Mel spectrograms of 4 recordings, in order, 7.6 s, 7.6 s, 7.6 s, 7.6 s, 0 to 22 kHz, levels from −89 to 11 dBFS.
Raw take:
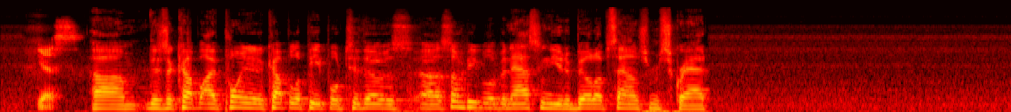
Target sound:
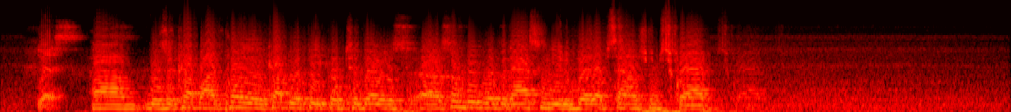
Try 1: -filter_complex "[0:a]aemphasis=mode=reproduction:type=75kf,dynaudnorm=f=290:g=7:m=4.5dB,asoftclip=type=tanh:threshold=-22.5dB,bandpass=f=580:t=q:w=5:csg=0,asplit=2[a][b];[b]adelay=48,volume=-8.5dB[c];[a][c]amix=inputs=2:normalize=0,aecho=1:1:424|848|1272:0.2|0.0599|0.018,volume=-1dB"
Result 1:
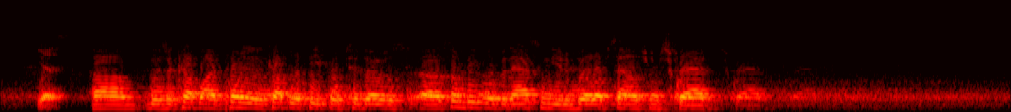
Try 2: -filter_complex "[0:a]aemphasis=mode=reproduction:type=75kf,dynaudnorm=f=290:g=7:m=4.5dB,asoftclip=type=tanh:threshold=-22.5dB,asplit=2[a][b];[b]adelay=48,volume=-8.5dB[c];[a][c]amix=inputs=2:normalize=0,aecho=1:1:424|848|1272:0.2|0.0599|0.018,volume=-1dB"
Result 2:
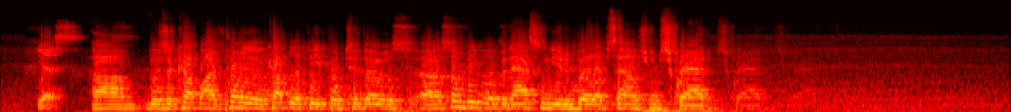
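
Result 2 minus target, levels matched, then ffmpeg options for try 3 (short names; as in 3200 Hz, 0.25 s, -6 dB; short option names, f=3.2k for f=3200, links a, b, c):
soft clip: distortion -6 dB
-filter_complex "[0:a]aemphasis=mode=reproduction:type=75kf,dynaudnorm=f=290:g=7:m=4.5dB,asoftclip=type=tanh:threshold=-32dB,asplit=2[a][b];[b]adelay=48,volume=-8.5dB[c];[a][c]amix=inputs=2:normalize=0,aecho=1:1:424|848|1272:0.2|0.0599|0.018,volume=-1dB"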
